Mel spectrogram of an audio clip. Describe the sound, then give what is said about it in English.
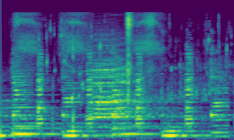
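Drinking from a new water bottle gives an airy, hissing suck much like someone vaping, with a few breathy gulping pulses over a steady low hum. “This new water bottle I have, it sounds like I'm vaping. I don't vape. Listen,”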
